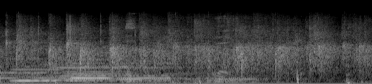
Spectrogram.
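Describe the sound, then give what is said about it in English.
An audience applauds together as a clap offering to God after prayer, a dense, continuous wash of many hands clapping, with sustained musical tones and some voices audible beneath it. “Shall we take our seats in prayer and a clap offering to God?”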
